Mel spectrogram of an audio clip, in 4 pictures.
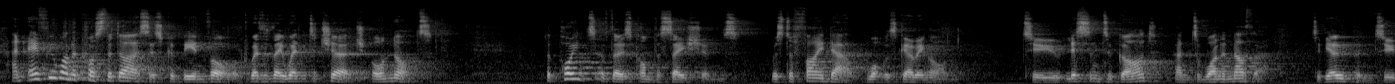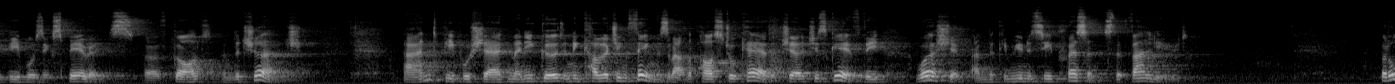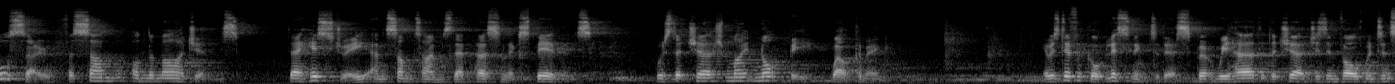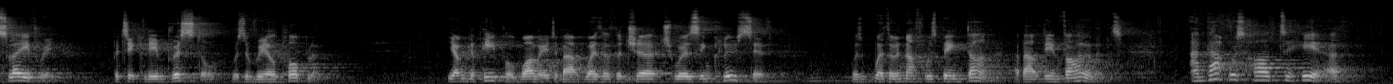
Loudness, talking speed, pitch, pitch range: -30 LUFS, 145 wpm, 145 Hz, 130-185 Hz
